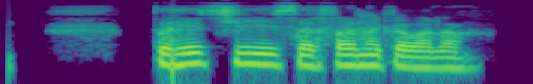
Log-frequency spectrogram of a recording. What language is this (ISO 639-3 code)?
pus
